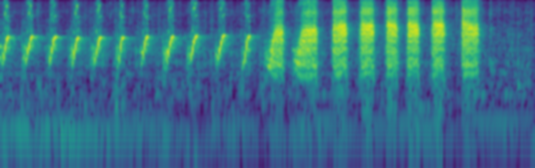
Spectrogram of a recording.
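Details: Green leafbird song for caged-bird training: about ten quick rising whistles, then a run of loud harsh broadband bursts before the sound fades.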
